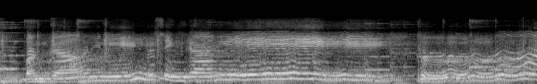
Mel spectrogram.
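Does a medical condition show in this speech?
No.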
